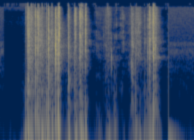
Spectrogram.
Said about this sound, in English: Are you ready to play Beat the Dealer? I'm all in, dude. I want to split my pen. All right. Let me shuffle the cards real quick.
